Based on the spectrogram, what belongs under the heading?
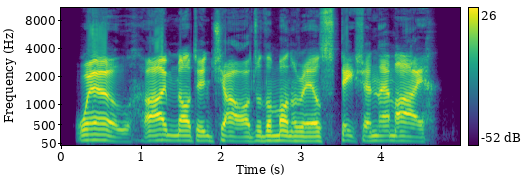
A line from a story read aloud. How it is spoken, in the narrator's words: She snarled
